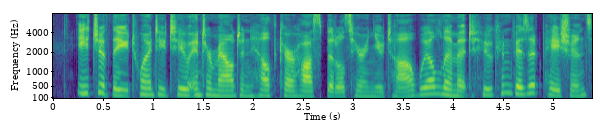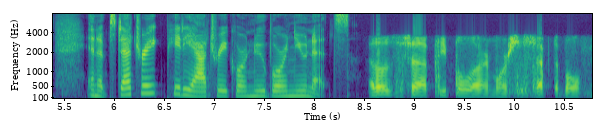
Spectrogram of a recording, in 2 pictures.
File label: flu narration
